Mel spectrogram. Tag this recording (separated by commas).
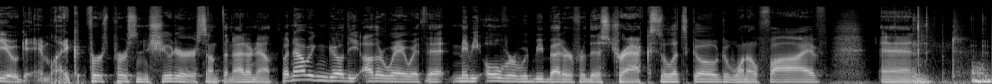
Speech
